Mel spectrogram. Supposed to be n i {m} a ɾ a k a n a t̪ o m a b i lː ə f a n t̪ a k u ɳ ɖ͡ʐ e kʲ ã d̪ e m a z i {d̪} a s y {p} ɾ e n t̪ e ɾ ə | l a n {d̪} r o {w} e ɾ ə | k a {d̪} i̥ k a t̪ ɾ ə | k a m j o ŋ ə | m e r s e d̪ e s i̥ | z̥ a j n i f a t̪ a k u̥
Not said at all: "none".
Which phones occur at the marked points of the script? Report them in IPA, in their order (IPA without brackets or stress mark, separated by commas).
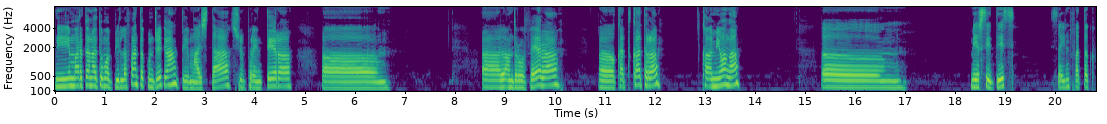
m, d̪, p, d̪, v, t̪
